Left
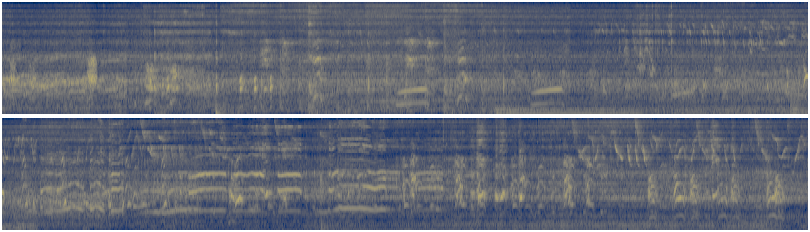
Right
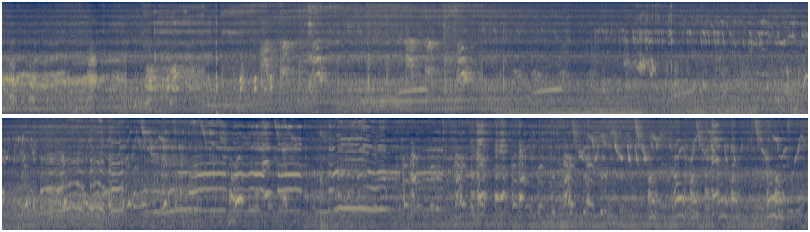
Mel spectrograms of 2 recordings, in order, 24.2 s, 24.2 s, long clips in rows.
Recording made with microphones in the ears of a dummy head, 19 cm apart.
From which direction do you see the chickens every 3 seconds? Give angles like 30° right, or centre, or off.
20° left, 20° left, 10° left, 10° left, centre, 10° right, 30° right, 40° right.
